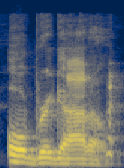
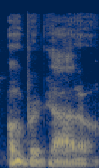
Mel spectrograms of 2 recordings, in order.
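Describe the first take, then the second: First: It is said loudly. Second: It is said softly.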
